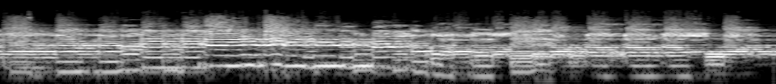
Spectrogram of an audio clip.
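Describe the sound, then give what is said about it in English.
An electric guitar, a Telecaster with a Lollar Specialty neck pickup, on its out-of-phase pickup setting plays a steady run of chords and notes with a thin, honky, nasal tone, loud throughout with no talking. “But anyway, I mean, but what I came to the party for was this out of phase thing.”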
